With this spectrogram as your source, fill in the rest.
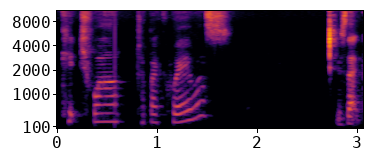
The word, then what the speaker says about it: Quechua: lineage of and i'm not sure if i'm pronouncing this correctly but uh i'm sure death david will correct me if it's wrong quechua tobacco us is that correct yeah okay yeah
